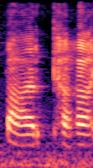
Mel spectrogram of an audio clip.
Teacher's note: ర కింద థ వత్తు మహాప్రాణం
